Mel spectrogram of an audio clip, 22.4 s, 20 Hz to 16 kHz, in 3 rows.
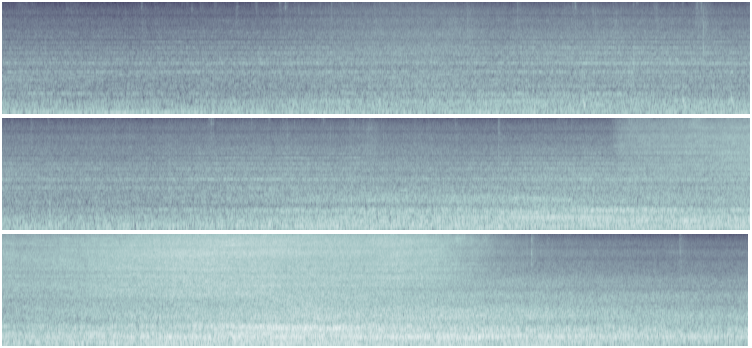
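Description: LNER InterCity 225 electric train running past, the steady rumble of its Mark 4 coaches on the rails building through the first half. Over about six seconds, starting roughly two-thirds of the way in, it swells to a loud hiss with a hum as the Class 91 locomotive at the rear goes by close, then eases off near the end.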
